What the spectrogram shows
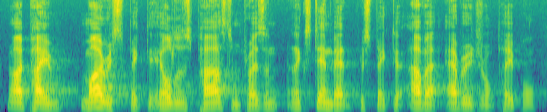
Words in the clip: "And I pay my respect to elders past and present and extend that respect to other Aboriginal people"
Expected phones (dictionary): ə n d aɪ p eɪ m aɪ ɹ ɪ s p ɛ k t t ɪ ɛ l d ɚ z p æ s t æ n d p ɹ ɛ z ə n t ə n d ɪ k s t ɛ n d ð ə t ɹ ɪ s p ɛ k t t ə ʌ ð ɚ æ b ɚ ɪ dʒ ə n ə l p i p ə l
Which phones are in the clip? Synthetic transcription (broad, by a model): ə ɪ p eɪ m aɪ ɹ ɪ s p ɛ k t t ɪ ɛ l d ɚ z p æ s t n p ɹ ɛ z ə n t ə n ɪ k s t ɛ n ð ə t ɹ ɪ s p ɛ k t t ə ʌ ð ɚ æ b ɚ ɪ dʒ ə n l p i p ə l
